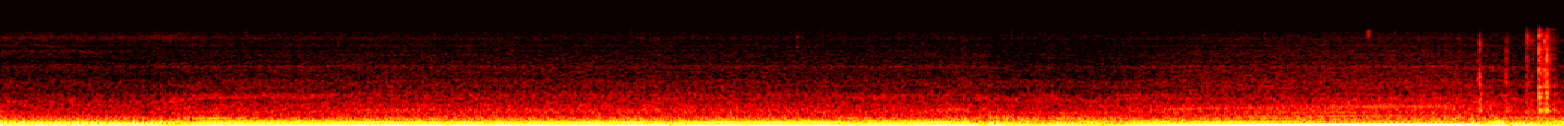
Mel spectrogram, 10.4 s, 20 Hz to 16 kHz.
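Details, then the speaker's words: 1990 Nissan 240SX four-cylinder after all four injectors were replaced: the idle hunts up and down and never settles, and it stumbles on throttle; it idled fine at about 800 before. MAF was cleaned, TPS checked and no vacuum leaks found; cause unknown. "you can see it varies up and down before the injector went it would idle at about 800 no issues changed all four injectors and this is what happened"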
